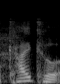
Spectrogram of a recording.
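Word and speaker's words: Keuchel: Warum der Keikel ausgesprochen wird, das erschließt sich mir auch ja, nicht.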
